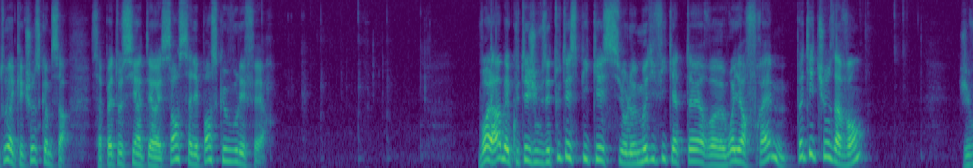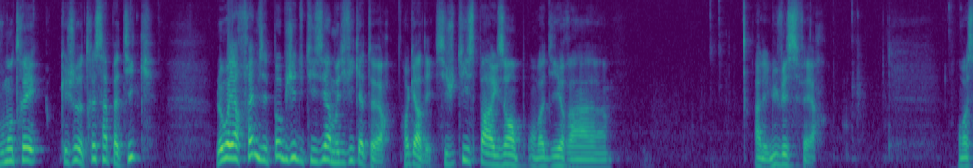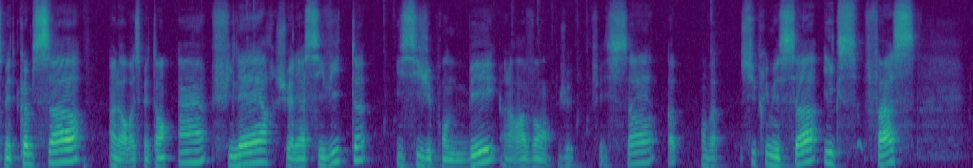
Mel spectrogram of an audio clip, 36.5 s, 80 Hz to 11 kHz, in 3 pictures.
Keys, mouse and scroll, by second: 0.3-3.3 middle drag, 3.7-4.1 scroll down 2, 4.1-6.8 middle drag, 6.8-7.7 scroll up 1, 7.7 scroll down 2, 9.6 click, 10.9 s, 12.3 x, 13.3-14.6 middle drag, 14.6 shift+a, 21.9 scroll down 2, 22.3 middle click, 23.2 scroll up 2, 24.2 Tab, 24.7-26.0 middle drag, 26.0 KP_1, 26.9 z, 31.1 a, 31.7 b, 34.3 x.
